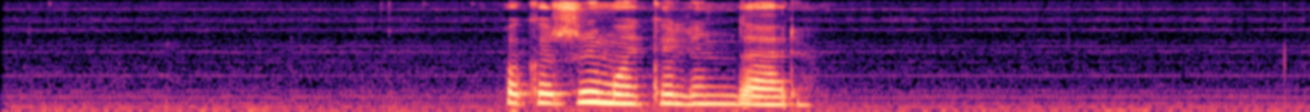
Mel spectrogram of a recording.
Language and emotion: Russian, sad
